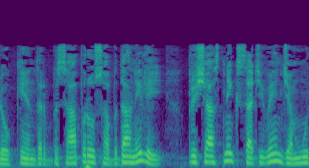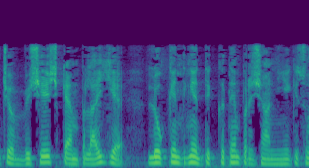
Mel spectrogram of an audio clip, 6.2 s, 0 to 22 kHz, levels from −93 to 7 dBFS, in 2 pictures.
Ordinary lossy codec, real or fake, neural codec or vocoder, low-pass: none; real; none; 7.2 kHz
